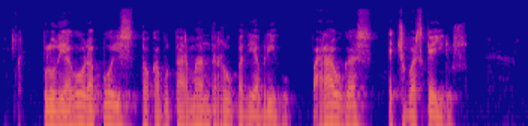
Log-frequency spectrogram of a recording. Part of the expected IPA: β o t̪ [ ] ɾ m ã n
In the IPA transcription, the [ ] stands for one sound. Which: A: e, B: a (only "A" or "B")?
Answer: B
